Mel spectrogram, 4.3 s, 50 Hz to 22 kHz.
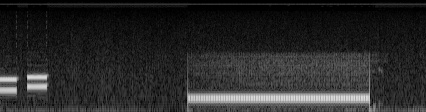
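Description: Two quick touch-tone beeps of a phone being dialed by hosts of Hot 101.5 radio in Tampa Bay to call a listener's contact, followed after a short pause by a single loud, steady ring tone lasting nearly two seconds; no one speaks.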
